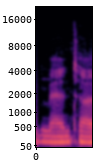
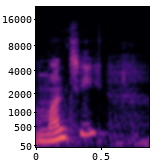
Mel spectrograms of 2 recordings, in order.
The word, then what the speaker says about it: Manti: No, I thought Manti too, but then I heard the parents say his name, and I was like, oh, it's Manti.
